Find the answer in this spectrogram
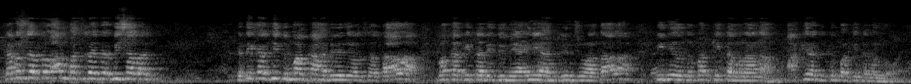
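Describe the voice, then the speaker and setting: A man with a high-sitting voice preaches a fervent, rhythmic sermon at rapid-fire speed, repeating set phrases to his congregation. Crowd noise fills the echoey hall, recorded from far away.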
